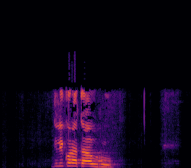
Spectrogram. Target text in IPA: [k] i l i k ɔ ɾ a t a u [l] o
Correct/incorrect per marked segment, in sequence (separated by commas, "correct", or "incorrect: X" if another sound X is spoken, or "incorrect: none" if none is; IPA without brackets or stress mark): incorrect: ɡ, incorrect: ɾ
